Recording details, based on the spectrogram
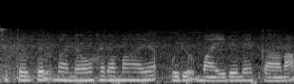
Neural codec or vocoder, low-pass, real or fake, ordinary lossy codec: none; 5.4 kHz; real; none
